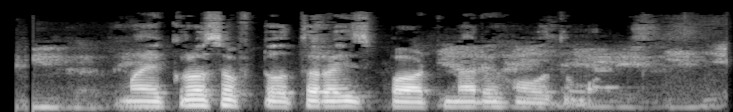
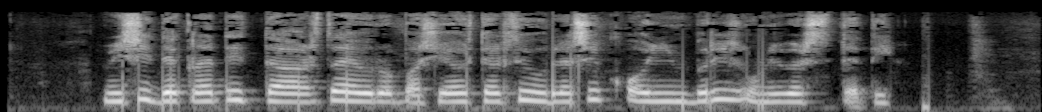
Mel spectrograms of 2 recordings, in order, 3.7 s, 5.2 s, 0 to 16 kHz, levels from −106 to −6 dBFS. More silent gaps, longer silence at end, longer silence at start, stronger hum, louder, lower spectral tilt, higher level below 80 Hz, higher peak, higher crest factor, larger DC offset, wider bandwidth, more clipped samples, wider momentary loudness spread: neither; second, 0.05 s vs 0.55 s; second, 0.15 s vs 0.5 s; neither; first, -21 LUFS vs -25 LUFS; first, -6 dB/octave vs -2 dB/octave; about the same, -62 dBFS vs -60 dBFS; first, -2 dBFS vs -6 dBFS; about the same, 20 dB vs 20 dB; neither; about the same, 11.5 kHz vs 11.5 kHz; neither; first, 18 LU vs 9 LU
